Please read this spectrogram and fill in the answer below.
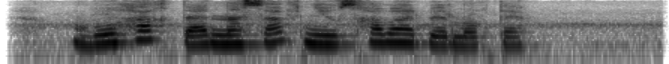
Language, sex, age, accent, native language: Uzbek, female, 18-24, Buxoro, Uzbek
